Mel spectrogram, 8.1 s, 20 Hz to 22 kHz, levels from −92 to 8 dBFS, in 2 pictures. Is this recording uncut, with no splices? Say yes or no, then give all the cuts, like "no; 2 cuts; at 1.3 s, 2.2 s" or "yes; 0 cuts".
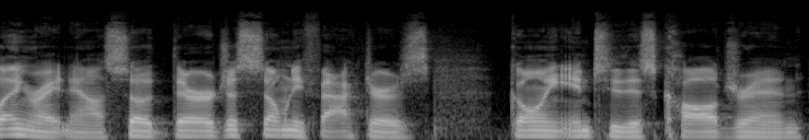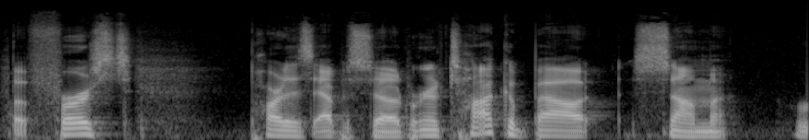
no; 1 cut; at 4.1 s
